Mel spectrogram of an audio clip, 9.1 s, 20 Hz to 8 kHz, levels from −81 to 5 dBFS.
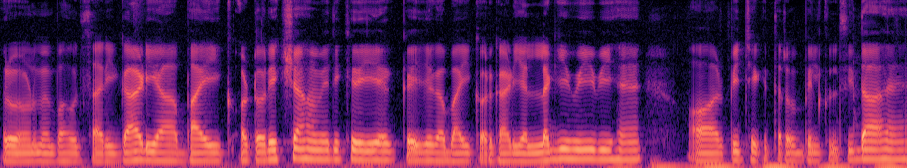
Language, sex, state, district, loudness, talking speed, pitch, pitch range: Hindi, male, Himachal Pradesh, Shimla, -17 LUFS, 185 wpm, 110 Hz, 100-120 Hz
